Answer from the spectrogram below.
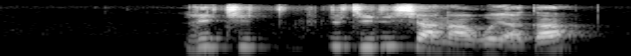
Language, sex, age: Northern Sotho, male, 24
